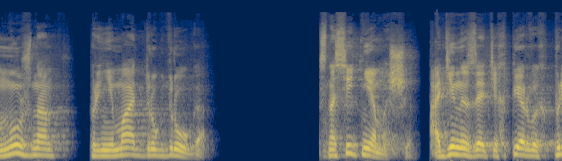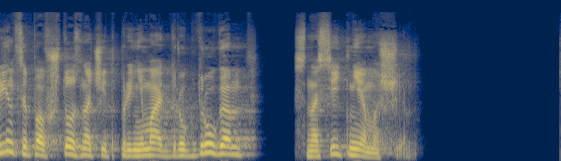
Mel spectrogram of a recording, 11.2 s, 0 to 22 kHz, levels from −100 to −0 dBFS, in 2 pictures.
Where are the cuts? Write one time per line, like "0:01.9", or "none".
0:04.2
